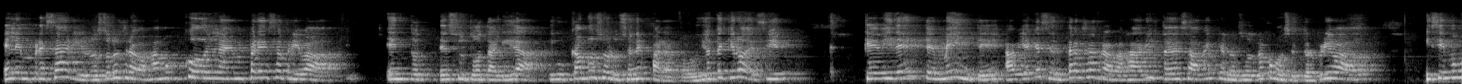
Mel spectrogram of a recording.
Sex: female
